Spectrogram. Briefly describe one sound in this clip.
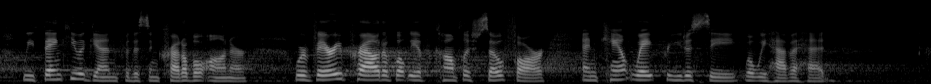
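A woman speaks warmly into a microphone.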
